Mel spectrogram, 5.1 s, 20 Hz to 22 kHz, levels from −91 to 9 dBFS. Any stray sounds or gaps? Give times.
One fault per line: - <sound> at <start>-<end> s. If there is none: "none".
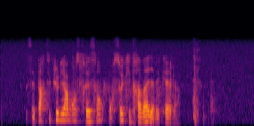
- cough at 3.8-4.1 s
